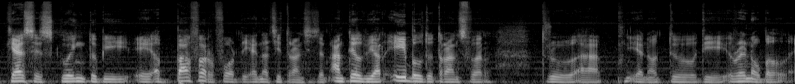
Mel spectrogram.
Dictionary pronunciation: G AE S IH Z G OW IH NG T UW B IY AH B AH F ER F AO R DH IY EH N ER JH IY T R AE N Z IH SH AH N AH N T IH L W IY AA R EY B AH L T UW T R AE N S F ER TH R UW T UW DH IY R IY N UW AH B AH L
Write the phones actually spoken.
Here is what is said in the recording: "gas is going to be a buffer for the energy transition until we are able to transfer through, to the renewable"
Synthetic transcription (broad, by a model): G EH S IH S G OW IH NG T UW B IY AH B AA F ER F AO R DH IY EH N ER JH IY T R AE N S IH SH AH N AH N T IH L W IY AA R EY B AH L T UW T R AE N S F ER T R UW T UW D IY R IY N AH B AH L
